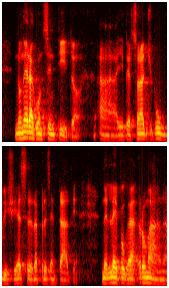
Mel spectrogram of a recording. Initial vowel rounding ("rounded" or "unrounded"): rounded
